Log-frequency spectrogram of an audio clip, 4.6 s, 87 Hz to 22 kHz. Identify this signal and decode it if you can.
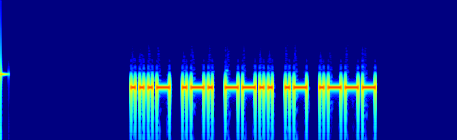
Morse code, heard as a keyed tone, about 27 wpm, 700 Hz. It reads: VRZAJ
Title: Code Groups - 5 Letters - 28wpm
